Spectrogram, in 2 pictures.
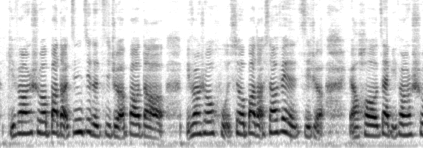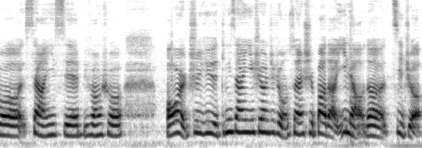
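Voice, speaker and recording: Fairly high female speech at a moderate pace, ordinary pitch variation, clear background noise behind it. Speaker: journalism graduate student. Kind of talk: casual panel discussion.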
